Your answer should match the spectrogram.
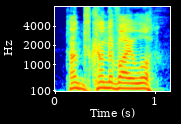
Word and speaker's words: Tagovailoa: You said to a tungo. – Tagovailoa. – Tagovailoa. You're right, I did.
